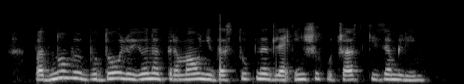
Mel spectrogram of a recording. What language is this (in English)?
Belarusian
